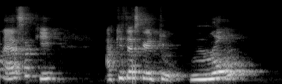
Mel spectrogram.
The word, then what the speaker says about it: long: Então, essa primeira palavra aqui, primeira coisa importante de eu saber é que o G em francês ao final da palavra, assim como o T ao final da palavra, eu não vou pronunciar.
